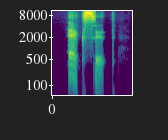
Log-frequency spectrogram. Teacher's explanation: E em velocidade normal, exit. Aqui o X não soa como KS, como em exercise. Ele soa como GZ. É o mesmo som de X em example ou exist, e o it final é curtinho.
